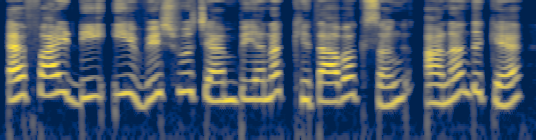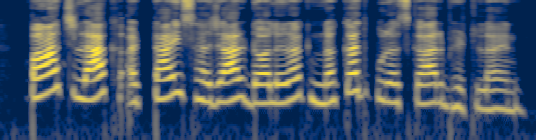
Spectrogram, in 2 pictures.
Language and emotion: Maithili, neutral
